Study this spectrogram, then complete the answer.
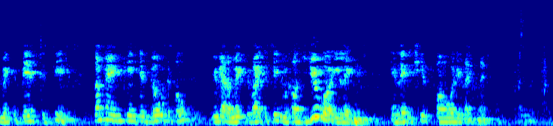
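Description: A man speaks firmly into a microphone in an echoing hall.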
